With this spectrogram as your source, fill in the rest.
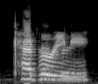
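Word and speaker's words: Cadaverini: Yeah, I was going to say, I ship Furio Tigre and Viola Cavadari. I can't say her name. – Cadverini, thank you.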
